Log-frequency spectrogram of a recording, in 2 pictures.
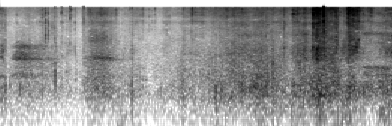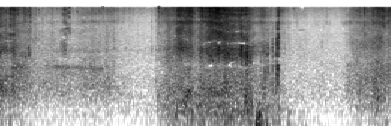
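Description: Footsteps crunching slowly through snow, with clothing and brush rustling, faint and uneven, going quiet near the end.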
